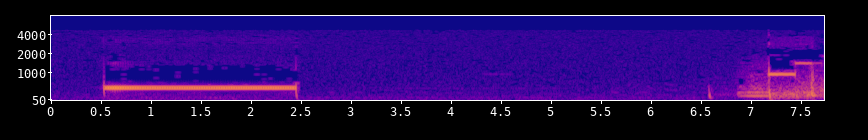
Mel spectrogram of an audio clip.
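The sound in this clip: A steady telephone dial tone sounds for about two seconds on a phone line while a number is being dialed, then drops to faint line hiss before harsh, noisy line tones burst in at the end.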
